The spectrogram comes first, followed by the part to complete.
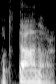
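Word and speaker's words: McDonald's: 그래서 맥도날드인데 발음 기호까지 신경 쓰기 귀찮으면은 그냥 이렇게 두 번째 음절만 강하게 발음하시고, 그러면은 나머지 앞에랑 뒤에는 자연스럽게 약하게 발음이 될 거잖아요. 그래서 맥도널드 이렇게 발음을 하시면은 이게 유럽이나 아시아의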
